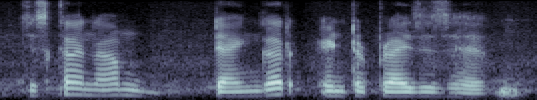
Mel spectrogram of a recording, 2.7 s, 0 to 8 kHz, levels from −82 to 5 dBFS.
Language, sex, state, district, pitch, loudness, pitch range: Hindi, male, Arunachal Pradesh, Lower Dibang Valley, 135 Hz, -18 LUFS, 130-160 Hz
